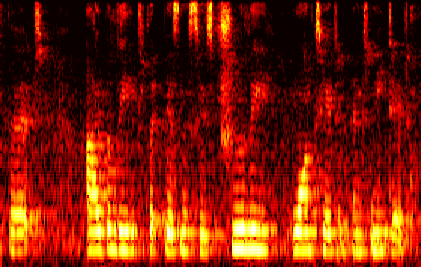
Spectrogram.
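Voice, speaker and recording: Against noticeable background noise and audible room echo, a woman with a British accent speaks at a moderate pace at medium pitch, her intonation monotone and flat. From UK. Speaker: HR consultant, business owner. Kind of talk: personal business narrative.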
